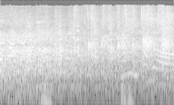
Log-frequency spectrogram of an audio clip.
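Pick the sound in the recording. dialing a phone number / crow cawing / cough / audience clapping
audience clapping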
